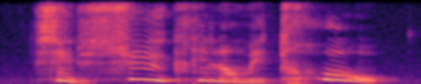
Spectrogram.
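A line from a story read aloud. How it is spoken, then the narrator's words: Shouted. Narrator (French): cria-t-elle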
